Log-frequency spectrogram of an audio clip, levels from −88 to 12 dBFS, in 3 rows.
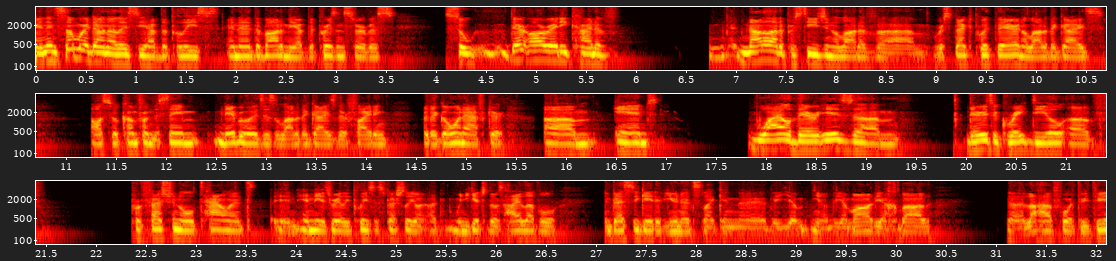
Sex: male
